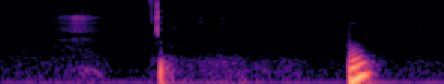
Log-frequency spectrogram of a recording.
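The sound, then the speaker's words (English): A few sharp clicks at irregular intervals, one crisp snap followed later by a louder, duller knock, with near silence and a faint hum in between. “Y'all hear all the clicking?”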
